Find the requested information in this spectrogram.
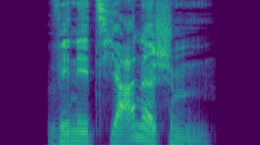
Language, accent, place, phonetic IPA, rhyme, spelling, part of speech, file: German, Germany, Berlin, [ˌveneˈt͡si̯aːnɪʃm̩], -aːnɪʃm̩, venezianischem, adjective, De-venezianischem.ogg
- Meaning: strong dative masculine/neuter singular of venezianisch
